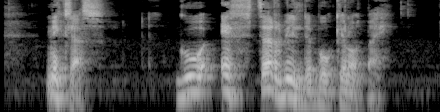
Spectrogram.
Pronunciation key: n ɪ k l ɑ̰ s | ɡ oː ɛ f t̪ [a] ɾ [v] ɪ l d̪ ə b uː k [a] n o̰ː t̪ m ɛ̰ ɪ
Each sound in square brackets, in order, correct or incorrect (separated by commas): incorrect, incorrect, incorrect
